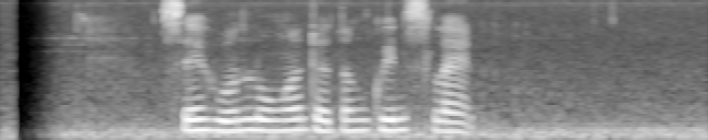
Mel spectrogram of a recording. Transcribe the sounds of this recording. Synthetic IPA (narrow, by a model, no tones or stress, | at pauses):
seɦʊnluŋɔd̥ä̤t̪əŋkwinslɛn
